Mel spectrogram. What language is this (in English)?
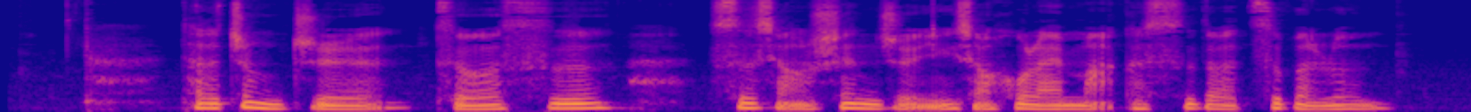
Chinese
